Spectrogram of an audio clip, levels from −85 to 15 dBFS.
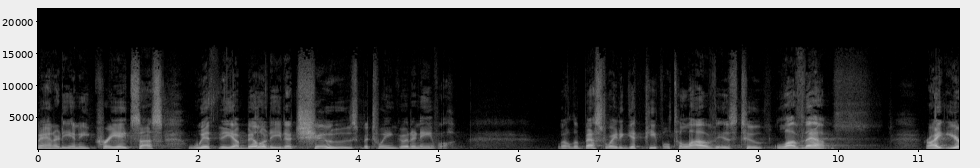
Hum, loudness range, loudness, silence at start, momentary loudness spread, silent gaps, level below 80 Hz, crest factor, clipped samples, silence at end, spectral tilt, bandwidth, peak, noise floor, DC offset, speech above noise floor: none; 7 LU; -24 LUFS; 0 s; 13 LU; none; -70 dBFS; 24 dB; under 0.1%; 0 s; -4.5 dB/octave; 16 kHz; 0 dBFS; -61 dBFS; under 0.1%; 37 dB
